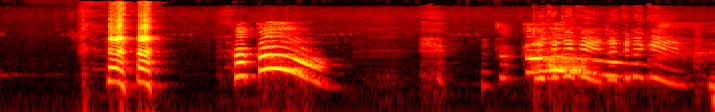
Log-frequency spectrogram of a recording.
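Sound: person imitating bird calls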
